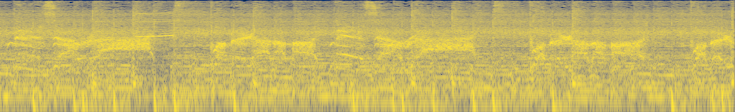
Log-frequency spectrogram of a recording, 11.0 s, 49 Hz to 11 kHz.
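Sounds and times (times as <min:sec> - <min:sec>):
distorted electric guitar: 0:00.0 - 0:11.0
drums: 0:00.0 - 0:11.0
screamed rock vocals: 0:00.0 - 0:11.0.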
